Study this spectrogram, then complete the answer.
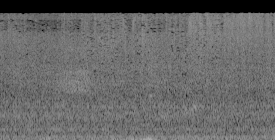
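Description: Heavy explosions boom and rumble.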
